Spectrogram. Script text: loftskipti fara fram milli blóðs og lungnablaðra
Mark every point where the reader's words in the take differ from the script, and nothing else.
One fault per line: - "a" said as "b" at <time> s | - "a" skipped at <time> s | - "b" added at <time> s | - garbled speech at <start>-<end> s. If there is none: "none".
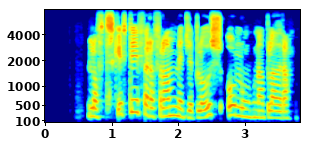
none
